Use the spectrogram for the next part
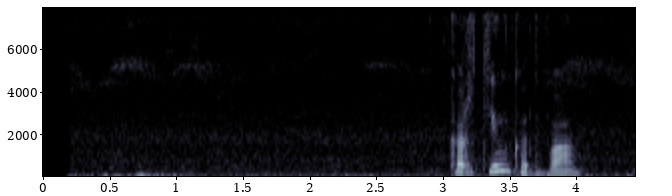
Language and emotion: Russian, neutral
